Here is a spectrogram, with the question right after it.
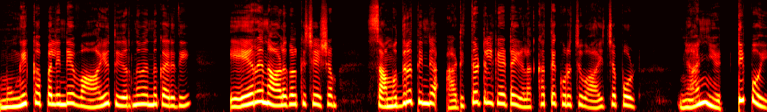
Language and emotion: Malayalam, surprised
